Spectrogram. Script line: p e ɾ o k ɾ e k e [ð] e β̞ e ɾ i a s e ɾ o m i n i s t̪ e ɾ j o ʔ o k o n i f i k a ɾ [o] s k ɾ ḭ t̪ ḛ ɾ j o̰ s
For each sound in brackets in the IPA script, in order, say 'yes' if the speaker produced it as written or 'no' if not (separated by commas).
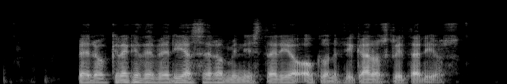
yes, yes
